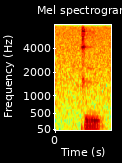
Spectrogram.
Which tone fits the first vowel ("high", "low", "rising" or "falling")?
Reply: low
